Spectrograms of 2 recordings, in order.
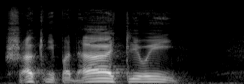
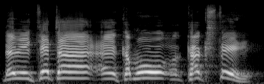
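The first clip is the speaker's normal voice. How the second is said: high-pitched, louder sly jibe; snide; 11 semitones higher, 6 dB louder than usual. A narrator's reading. Kondrat needles the old man beside him, snide. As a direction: needle him with mock hesitation. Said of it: "ехидно заметил Кондрат".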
